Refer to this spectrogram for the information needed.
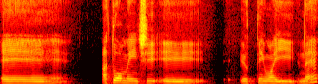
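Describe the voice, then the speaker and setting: Dark and mellow in tone, a woman's voice sits fairly low in pitch. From Bahia, Brazil. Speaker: tech entrepreneur. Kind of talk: interview. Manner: many fillers and hesitations.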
